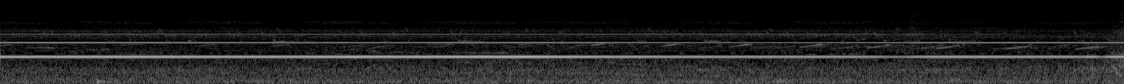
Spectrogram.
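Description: A steady high-pitched tone with a fainter higher overtone, over a constant hiss, with faint short rising chirps repeating through the middle.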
